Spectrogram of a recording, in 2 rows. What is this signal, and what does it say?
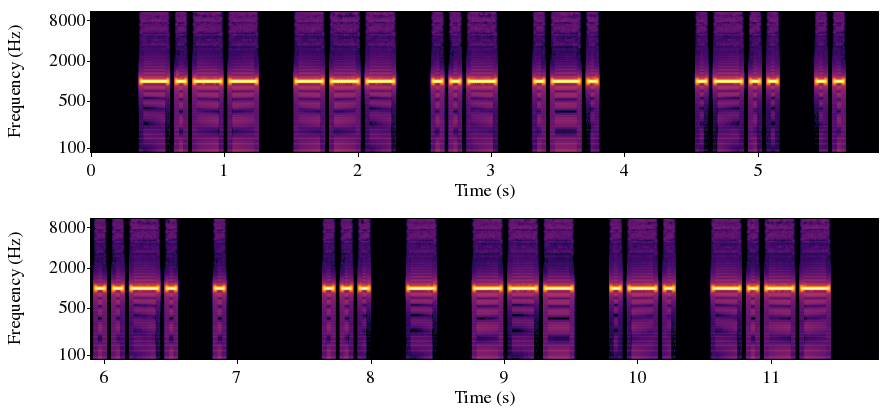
Morse code, heard as a keyed tone, about 18 wpm, spaced as for 15 wpm, 1000 Hz. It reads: YOUR LIFE STORY
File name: qotdfiles / 15wpm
